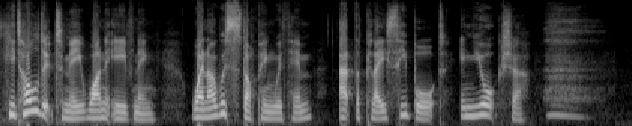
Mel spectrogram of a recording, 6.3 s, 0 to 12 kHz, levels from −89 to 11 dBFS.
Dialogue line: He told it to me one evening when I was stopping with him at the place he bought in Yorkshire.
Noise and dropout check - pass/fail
fail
